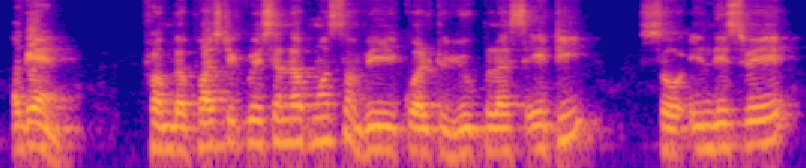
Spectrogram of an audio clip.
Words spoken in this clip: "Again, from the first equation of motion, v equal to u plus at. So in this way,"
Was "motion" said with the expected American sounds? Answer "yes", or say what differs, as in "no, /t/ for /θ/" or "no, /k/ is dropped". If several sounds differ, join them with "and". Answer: no, /s/ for /ʃ/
